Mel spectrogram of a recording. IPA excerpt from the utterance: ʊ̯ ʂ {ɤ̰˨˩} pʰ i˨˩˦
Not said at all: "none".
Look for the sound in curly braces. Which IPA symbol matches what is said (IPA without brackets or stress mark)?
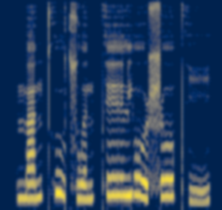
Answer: ɤ˥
